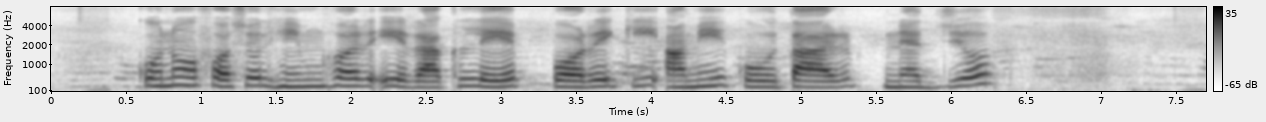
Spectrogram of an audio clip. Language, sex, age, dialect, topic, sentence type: Bengali, female, 18-24, Rajbangshi, agriculture, question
